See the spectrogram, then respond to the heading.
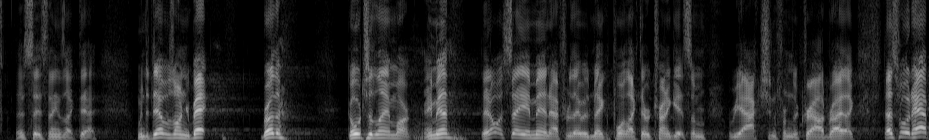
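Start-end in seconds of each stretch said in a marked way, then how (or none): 1.4-4.7 put-on southern-drawl preacher voice. Recalling the preachers of their childhood, the speaker quotes them in southern-drawl preacher voice. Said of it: "all the preachers that I grew up with had southern drawls".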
